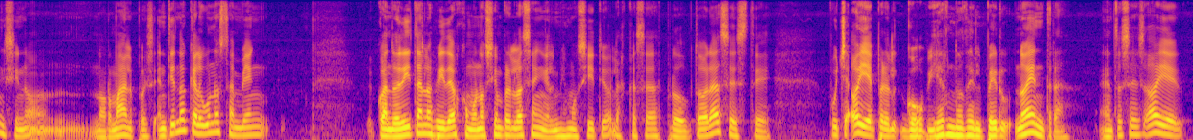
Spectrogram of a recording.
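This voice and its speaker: A man in his forties, a voice-over announcer with a Peruvian Spanish accent, chats casually in a mid-range, slightly mellow voice with no room sound. He's easygoing and rambling, tagging his lines with "¿no?".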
